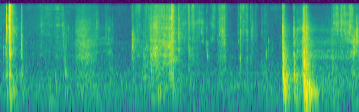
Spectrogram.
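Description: Plastic laptop parts being handled and fitted: one sharp click first, a soft rustling about two seconds in, and two more clicks near the end.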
